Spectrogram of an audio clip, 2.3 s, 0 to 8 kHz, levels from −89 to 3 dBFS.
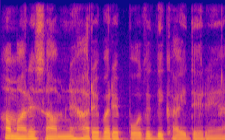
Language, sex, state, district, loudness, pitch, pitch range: Hindi, male, Bihar, Patna, -19 LUFS, 115 Hz, 110-120 Hz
